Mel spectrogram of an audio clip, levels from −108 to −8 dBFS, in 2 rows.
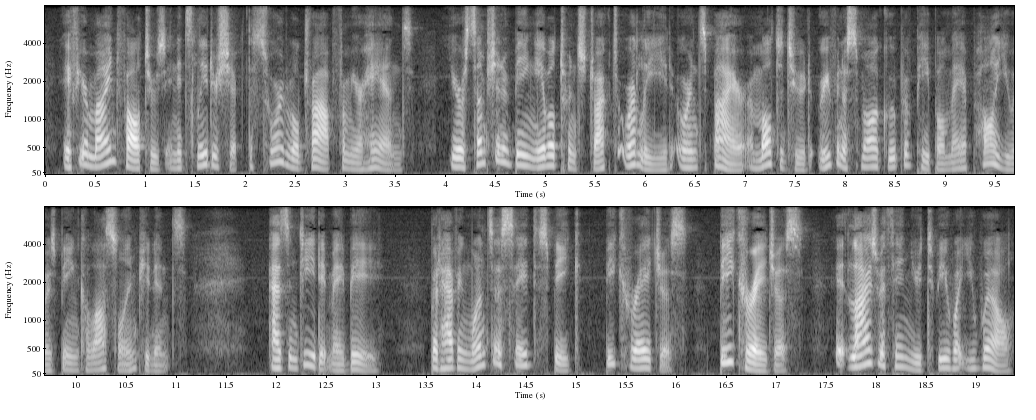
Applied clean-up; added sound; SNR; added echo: none; none; none; none.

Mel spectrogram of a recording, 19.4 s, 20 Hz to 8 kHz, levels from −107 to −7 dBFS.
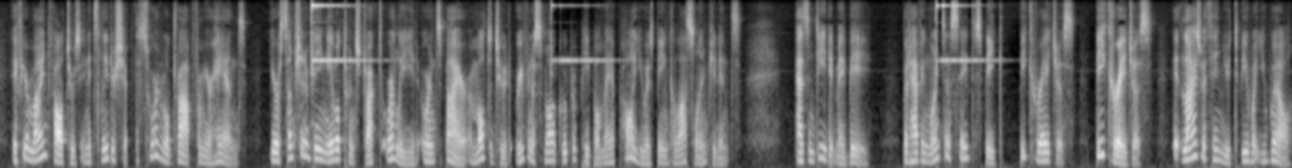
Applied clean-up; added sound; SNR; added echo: neural mask model RNNoise.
